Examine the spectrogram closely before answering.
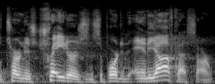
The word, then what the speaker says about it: Antiochus: Even leading priests in the temple turned as traitors and supported Antiochus, or Antiochus, sometimes it's pronounced.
